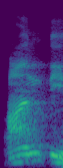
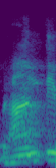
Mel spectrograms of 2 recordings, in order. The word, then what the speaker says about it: भान्ति: समम भांति, भांति है, कुछ लोग भ्रांति पढ़ते हैं, भ्रांति नहीं है, भ्रांति तो भ्रम को कहते हैं, भांति है ये, ठीक है।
